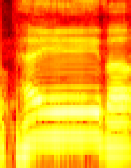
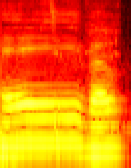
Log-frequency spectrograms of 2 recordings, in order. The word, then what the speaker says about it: Pavao: Now, right away, first question: did I pronounce your last name correctly? No. All right. It was close. Close. Is it the way they yell for Pavao? How do you say? You just did it.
